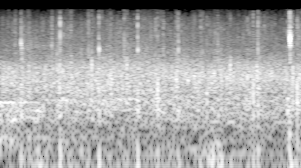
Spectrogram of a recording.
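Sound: audience applause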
